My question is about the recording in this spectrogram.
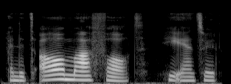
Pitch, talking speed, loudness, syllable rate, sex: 195 Hz, 180 wpm, -17 LUFS, 4.6 syllables/s, female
